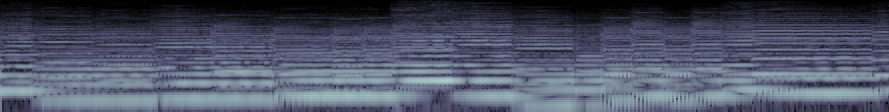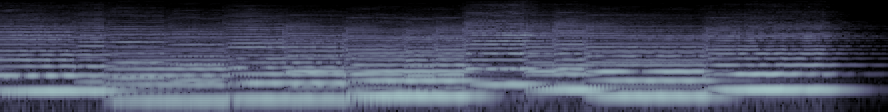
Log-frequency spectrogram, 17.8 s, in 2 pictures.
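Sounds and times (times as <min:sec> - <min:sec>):
viola and cello duet playing a wedding march: 0:00.0 - 0:17.6.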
